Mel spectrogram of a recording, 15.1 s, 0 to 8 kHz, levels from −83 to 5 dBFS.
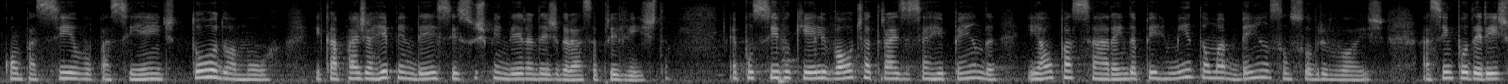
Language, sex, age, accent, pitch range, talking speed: Portuguese, female, 40-59, Brazilian, 180-225 Hz, 130 wpm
